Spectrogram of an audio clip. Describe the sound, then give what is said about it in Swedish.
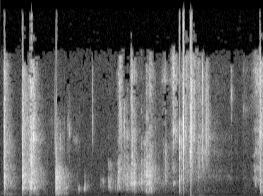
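Busy handling noises: plastic clicks, knocks and rattles as a keyboard is unplugged and a computer is moved closer, in irregular bursts with no talking. “Jag kan koppla ur mitt fina tangentbord här och ta datorn närmare.”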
